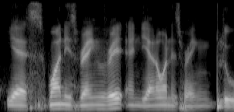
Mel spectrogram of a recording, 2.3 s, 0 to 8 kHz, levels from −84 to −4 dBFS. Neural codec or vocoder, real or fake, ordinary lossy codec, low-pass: codec, 16 kHz, 2 kbps, X-Codec, HuBERT features, trained on balanced general audio; fake; none; 7.2 kHz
